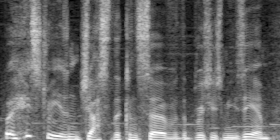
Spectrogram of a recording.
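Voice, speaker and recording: A man's voice: medium pitch, very animated, fairly quick, darkish tone, faint music behind. A man presenting a food show, narrating with a playful, theatrical delivery and chatting with guests.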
